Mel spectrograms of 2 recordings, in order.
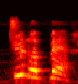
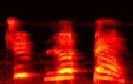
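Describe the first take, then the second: First: Said in the usual way. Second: "tu le perds" stretched out slowly and louder, each word weighted; slow emphasis. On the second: Shown as a demonstration. Teacher warns parents, slowly and louder, that they lose the child. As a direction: drag out "tu le perds" to drive the warning home.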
